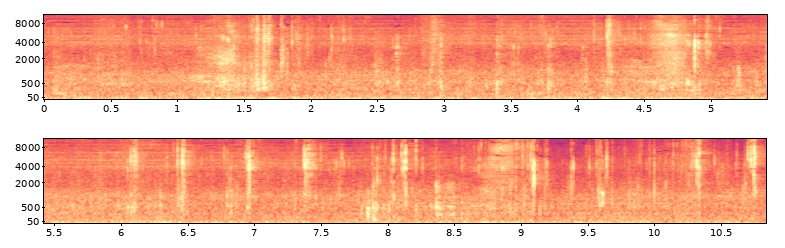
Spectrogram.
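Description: Eating a braised pig's trotter: wet, sticky biting and chewing on the gelatinous skin and meat, with short sharp smacks and clicks scattered irregularly throughout.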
